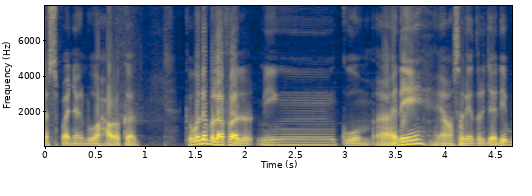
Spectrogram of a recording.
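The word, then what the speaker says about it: مِنْكُمْ: Kemudian berfal minkum. Ah ini yang sering terjadi bukan minkum tapi dia samarkan ke huruf kaf.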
